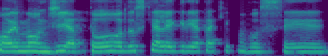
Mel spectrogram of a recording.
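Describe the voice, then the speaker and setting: Against a quiet background, a woman speaks in an unremarkable speaking voice at a fairly high pitch. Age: 60s. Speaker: NGO executive director. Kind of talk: panel discussion.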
